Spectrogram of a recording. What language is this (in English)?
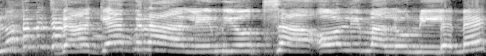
Hebrew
